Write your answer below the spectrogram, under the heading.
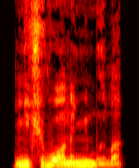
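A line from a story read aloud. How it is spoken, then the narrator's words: Snorting. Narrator (Russian): фыркнул Кефир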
